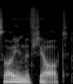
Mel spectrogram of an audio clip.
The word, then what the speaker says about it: Sognefjord: Und am nächsten Tag geht es dann weiter durch den ich weiß gar nicht, wie wird es ausgesprochen, der Sognefjord. So spricht es irgendwie der Norweger aus, Sognefjord.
